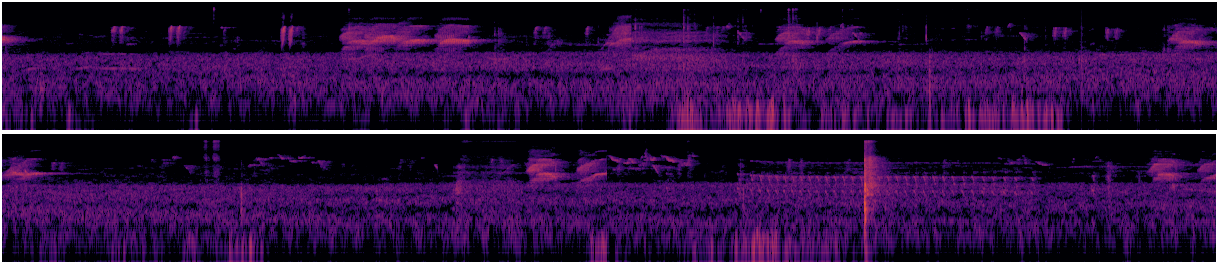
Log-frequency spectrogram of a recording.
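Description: Birds chirping and tweeting in short, scattered bursts over a steady background hiss. A single sharp click sounds about twenty seconds in.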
